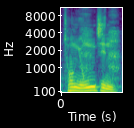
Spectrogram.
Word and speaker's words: 정용진: 근데 저는 이 정용진 회장님이 좀 되게 이 정치적으로 조심하셔야 될 거라는 생각들을 굉장히 많이 하고 죄송한데 발음 좀 조금 정확하게 정용진입니다. 용진으로 좀 부탁드리겠습니다. 아, 정용진 지금 댓글에서도 다 지금 나랑 헷갈리고 있어요.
